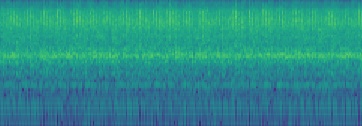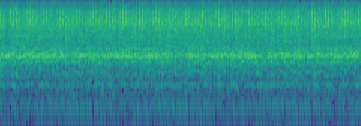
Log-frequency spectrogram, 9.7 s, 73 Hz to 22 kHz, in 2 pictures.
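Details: 1984 Mercedes W123 300D turbo diesel, idling while the power steering is bled after a fluid top-up: even diesel clatter with a faint steady pump whine on top. Runs smoothly, nothing abnormal.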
